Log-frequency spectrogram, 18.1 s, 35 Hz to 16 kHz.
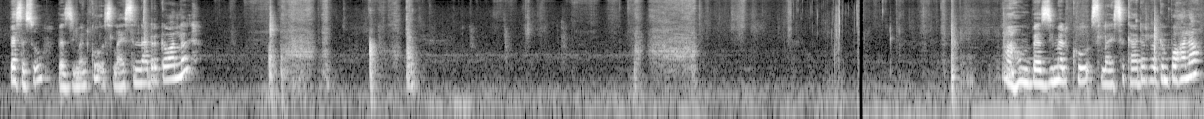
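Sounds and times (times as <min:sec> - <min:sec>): knife scraping board: 0:03.8 - 0:06.3, 0:08.6 - 0:10.6.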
